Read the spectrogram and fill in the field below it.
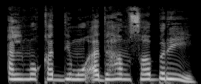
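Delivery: high, weighty announcement; momentous. A narrator's reading. Cadet revealing the lecturer to his friend, high and momentous. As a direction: reveal the name as something huge. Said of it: "لهجة تشف عن خطورة الأمر".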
